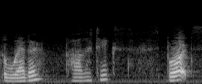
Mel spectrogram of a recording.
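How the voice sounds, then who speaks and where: An actress playing a troubled, guarded wife in a 1970s radio drama, pleading and evasive in a formal way. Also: female voice, lowish voice, moderate pace, breathy edge. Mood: uneasy, guarded. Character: guarded, troubled young wife warning a man away. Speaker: actor. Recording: dull, hissy old radio recording.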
